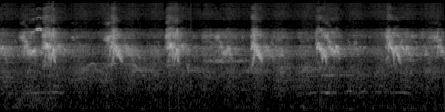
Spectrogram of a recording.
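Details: Chirping house sparrow with sharp, high, slightly buzzy chirps repeated roughly every half to three-quarters of a second, quite faint against low background noise.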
